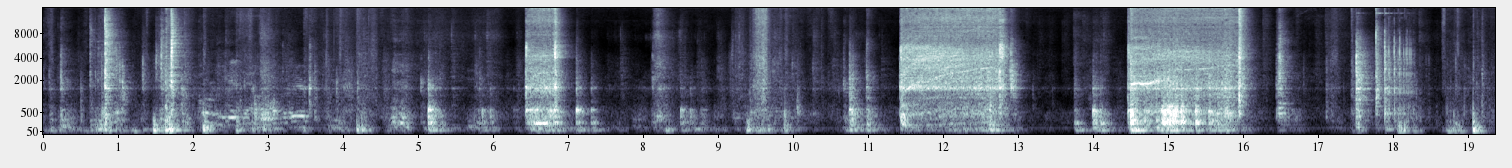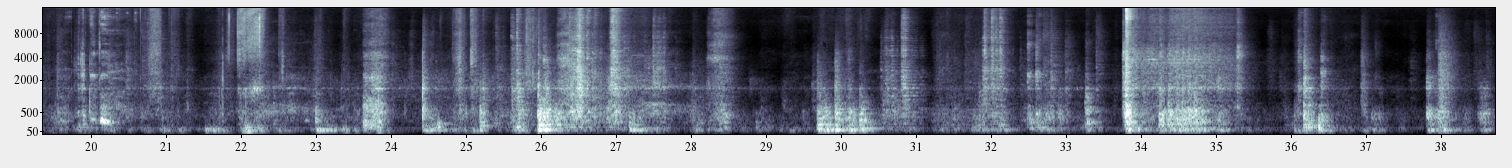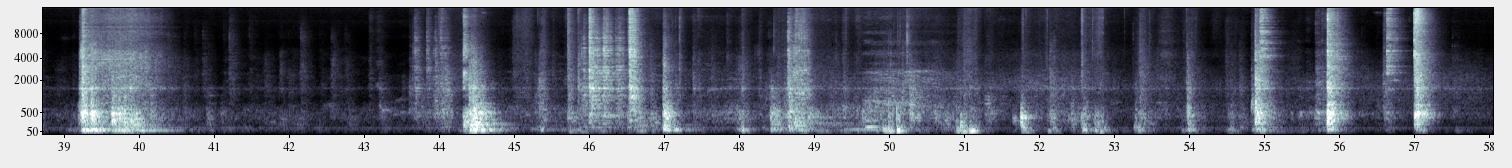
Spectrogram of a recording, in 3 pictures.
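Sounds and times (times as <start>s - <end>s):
metal parts scraping: 17.8s - 18.8s.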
